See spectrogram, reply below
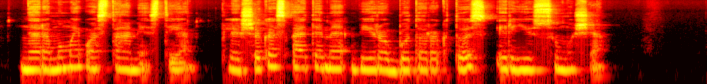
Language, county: Lithuanian, Kaunas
